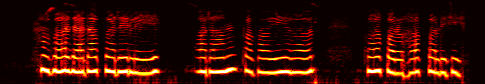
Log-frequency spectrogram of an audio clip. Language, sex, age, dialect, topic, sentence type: Chhattisgarhi, female, 51-55, Eastern, agriculture, question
